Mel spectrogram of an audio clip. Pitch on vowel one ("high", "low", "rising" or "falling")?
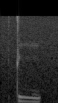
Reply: low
